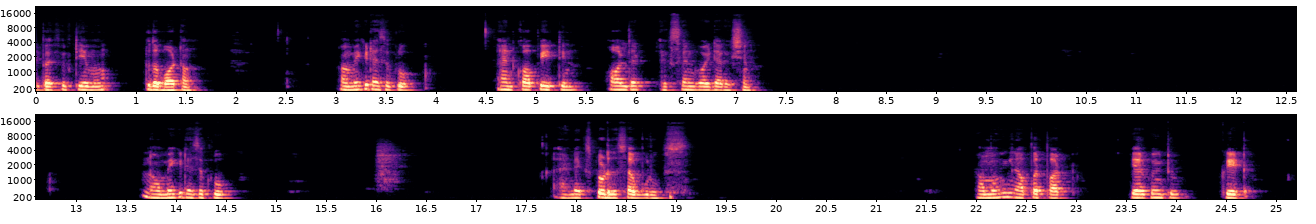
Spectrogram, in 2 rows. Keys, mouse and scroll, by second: 0.0-0.8 typing, 0.5 Return, 1.1 click, 1.2 click, 1.5 right click, 2.2 click, 3.1 m, 4.0 ctrl+click, 5.7 space, 6.6 shift+click, 7.5 m, 8.2 ctrl+click, 9.4 Left, 10.8 space, 11.0-11.3 scroll down 1, 11.9 shift+click, 15.0 right click, 15.9 click, 17.3 ctrl+a, 17.5 right click, 18.5 click, 19.7 middle click, 20.5 scroll down 1, 21.0 click, 21.9-24.2 typing, 22.0 click, 24.4 click, 25.0 ctrl+c.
